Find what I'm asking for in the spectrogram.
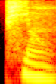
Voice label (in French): "Pawn", French; pion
